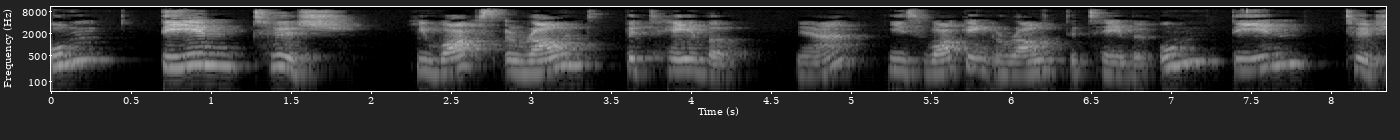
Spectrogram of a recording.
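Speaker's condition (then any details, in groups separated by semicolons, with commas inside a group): No condition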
